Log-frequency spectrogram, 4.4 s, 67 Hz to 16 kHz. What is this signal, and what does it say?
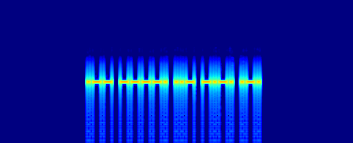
Morse code, heard as a keyed tone, about 34 wpm, 700 Hz. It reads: W9UCR
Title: Call Signs - 35wpm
